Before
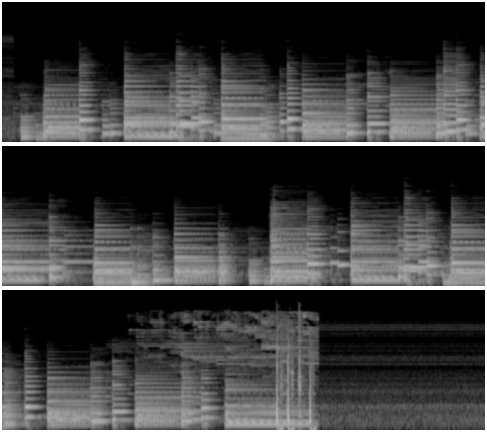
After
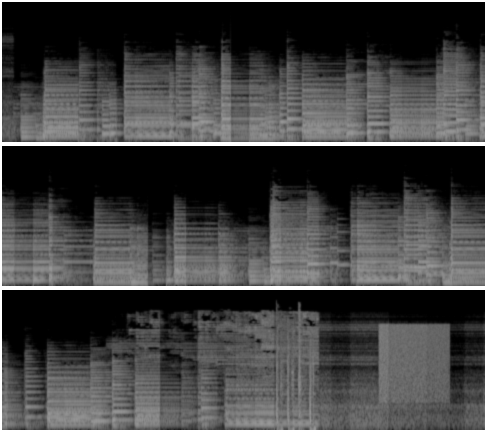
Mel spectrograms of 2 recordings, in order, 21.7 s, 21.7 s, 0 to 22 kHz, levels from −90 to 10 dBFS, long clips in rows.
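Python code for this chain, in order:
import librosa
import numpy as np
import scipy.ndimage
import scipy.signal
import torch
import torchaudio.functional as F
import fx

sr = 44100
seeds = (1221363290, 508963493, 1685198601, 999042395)

y = fx.spec_paint(x, sr, seeds[0], shape='noise', start_s=20.14, length_s=1.07, low_hz=700.0, high_hz=8900.0, level_db=-29.0)
y = fx.tremolo_random(y, sr, seeds[1], hz=3.5, depth_pct=95)
y = fx.spectral_comp(y, sr, ratio=2.0)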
